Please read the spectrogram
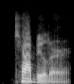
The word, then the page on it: tabular: American English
